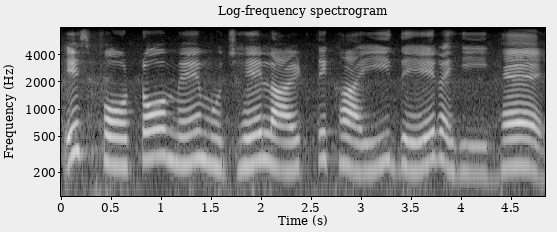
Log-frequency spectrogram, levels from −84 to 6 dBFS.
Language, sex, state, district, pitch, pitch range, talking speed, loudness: Hindi, female, Madhya Pradesh, Katni, 235 Hz, 220-265 Hz, 110 wpm, -16 LUFS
